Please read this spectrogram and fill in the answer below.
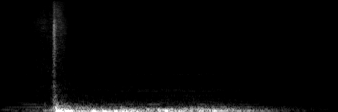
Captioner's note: dramatic sound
